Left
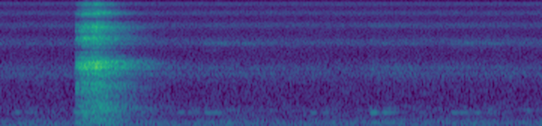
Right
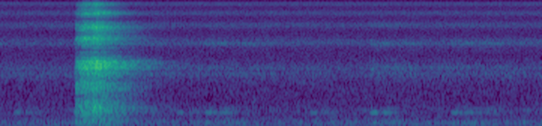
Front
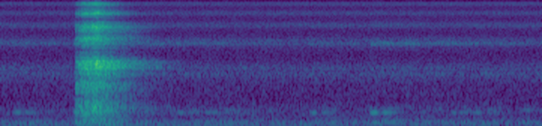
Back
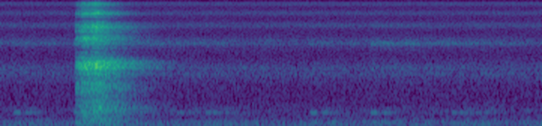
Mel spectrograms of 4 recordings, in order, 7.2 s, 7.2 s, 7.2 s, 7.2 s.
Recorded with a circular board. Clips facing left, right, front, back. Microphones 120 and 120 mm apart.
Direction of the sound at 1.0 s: 40° right.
